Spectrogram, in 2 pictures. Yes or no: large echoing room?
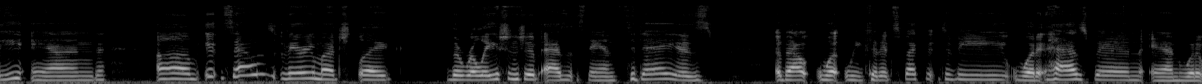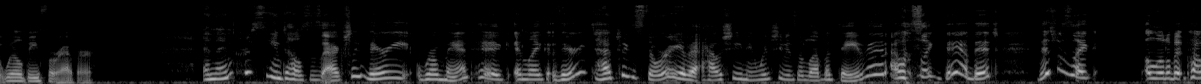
no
